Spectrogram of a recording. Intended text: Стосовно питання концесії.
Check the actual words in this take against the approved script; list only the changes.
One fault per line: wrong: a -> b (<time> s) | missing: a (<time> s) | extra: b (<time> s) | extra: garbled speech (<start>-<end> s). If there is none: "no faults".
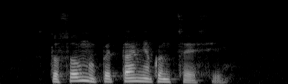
no faults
